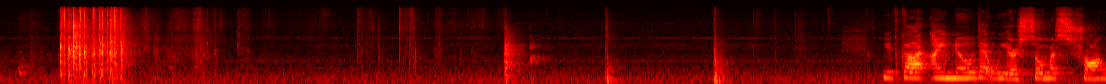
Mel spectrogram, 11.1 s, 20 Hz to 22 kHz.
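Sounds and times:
deck of cards riffle shuffled: 0.6 - 2.5.

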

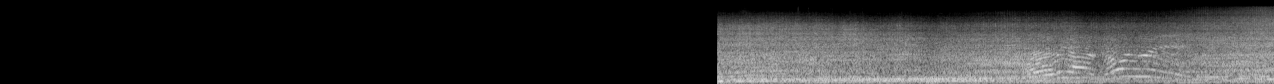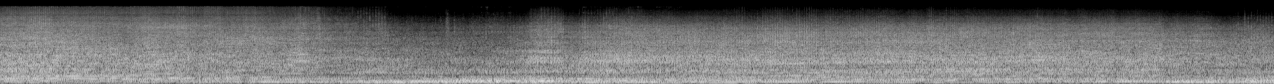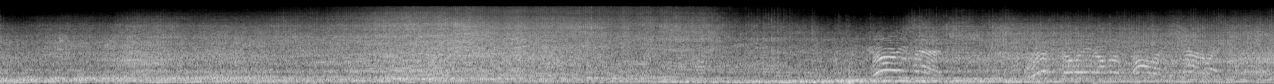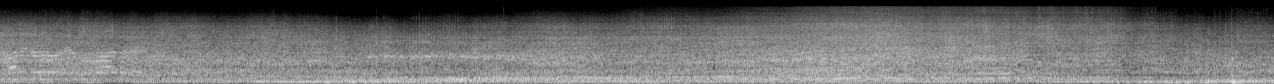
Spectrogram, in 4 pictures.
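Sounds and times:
race car engines droning: 7.2 - 50.9.

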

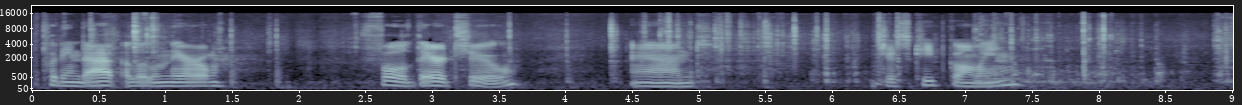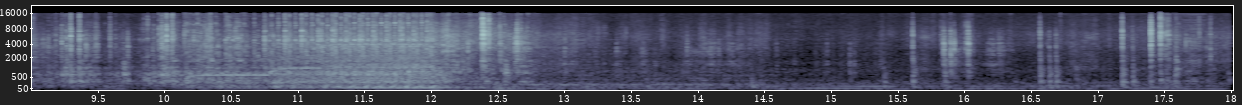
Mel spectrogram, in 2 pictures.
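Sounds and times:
electric sewing machine stitching: 9.3 - 12.5.

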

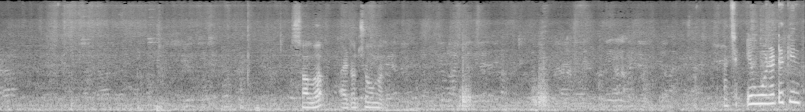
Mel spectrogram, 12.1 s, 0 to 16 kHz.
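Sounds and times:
low rumble: 5.0 - 9.6.

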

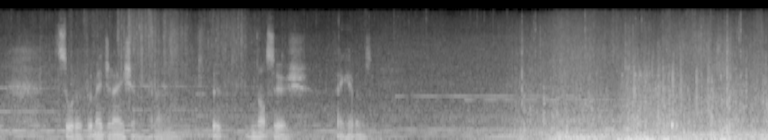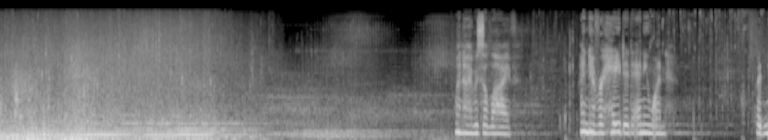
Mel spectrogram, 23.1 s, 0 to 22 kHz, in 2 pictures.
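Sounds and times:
wood crumbling rumble and crackling: 7.0 - 15.7.

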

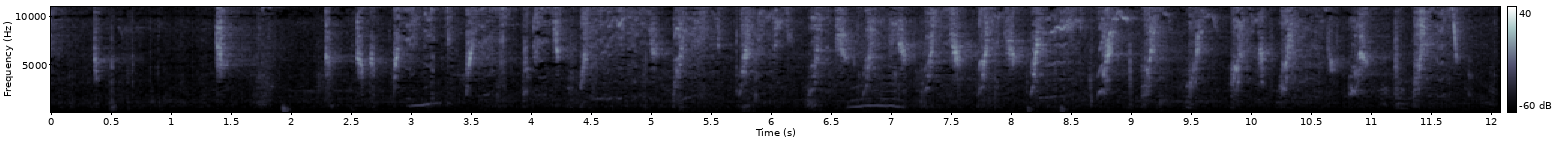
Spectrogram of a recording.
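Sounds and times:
baby monkey squealing: 1.4 - 11.8.

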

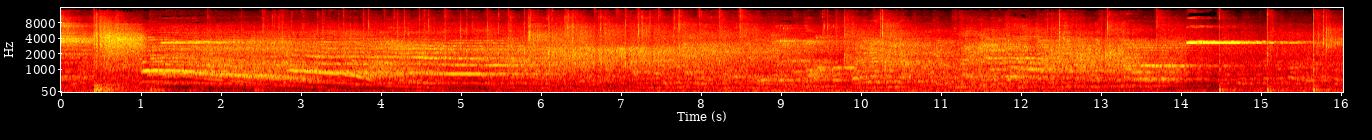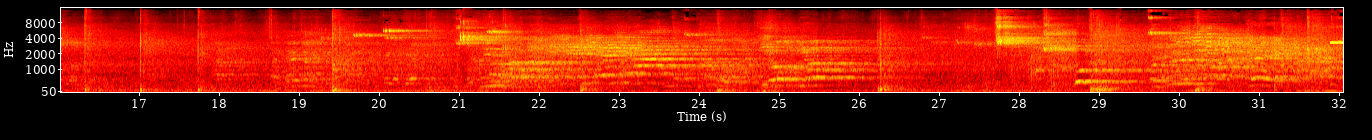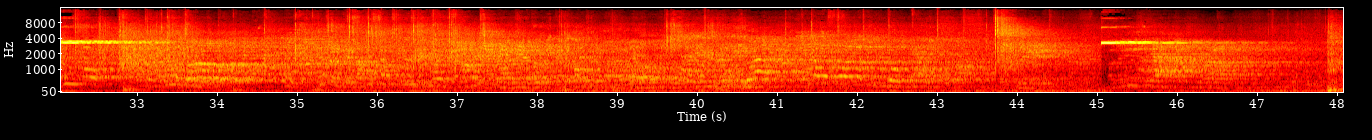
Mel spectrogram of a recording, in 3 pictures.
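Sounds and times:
players shouting: 0.0 - 6.2, 28.5 - 35.9
sharp volleyball hits: 0.1 - 1.4, 19.4 - 19.7, 26.2 - 26.8, 28.0 - 30.5, 32.6 - 33.3
high whistle blasts: 1.1 - 2.0, 14.0 - 15.3, 31.9 - 33.3, 45.0 - 46.2.

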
